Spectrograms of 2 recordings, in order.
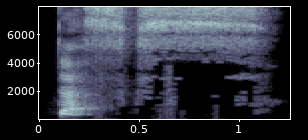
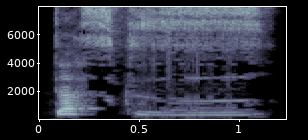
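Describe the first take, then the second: First: The word ends with a hissing s sound. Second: The word ends with a buzzing z sound. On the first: The speaker calls it right. "That's pretty easy" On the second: The speaker calls it wrong. "It's kind of tricky"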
